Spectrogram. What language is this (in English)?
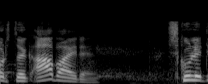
Danish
